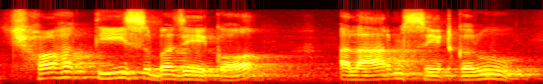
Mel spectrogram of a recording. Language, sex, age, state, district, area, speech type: Maithili, male, 60+, Bihar, Madhubani, urban, read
